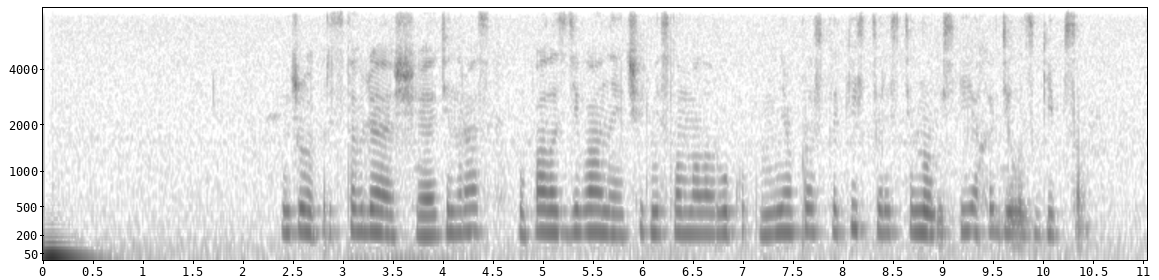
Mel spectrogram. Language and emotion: Russian, sad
